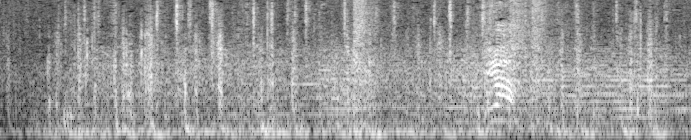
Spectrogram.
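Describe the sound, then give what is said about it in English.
A ridden horse galloping off through trees, its hooves beating a fast, rhythmic clip-clop throughout, with a voice speaking over the hoofbeats. “Jim leaps onto Stanton's horse and gallops off through the trees.”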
